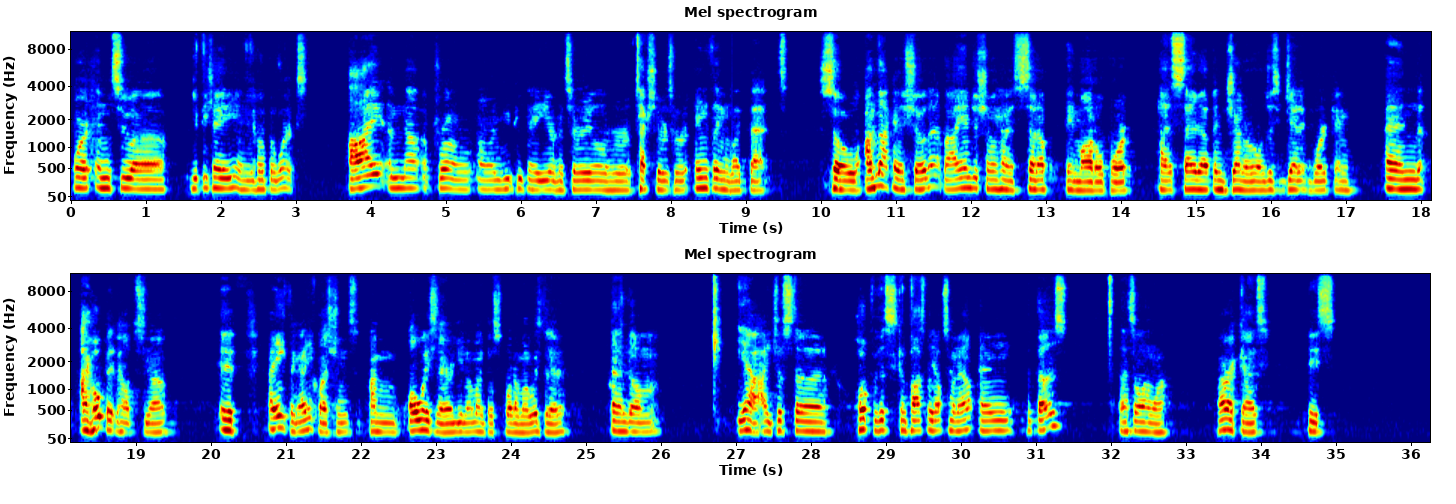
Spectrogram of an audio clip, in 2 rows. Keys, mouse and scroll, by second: 1.5 click, 1.8 h, 2.2 click, 2.9 h.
